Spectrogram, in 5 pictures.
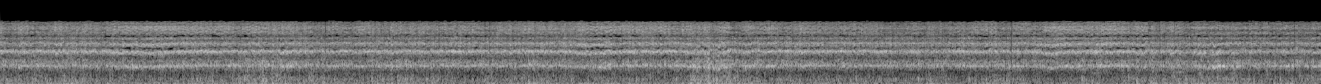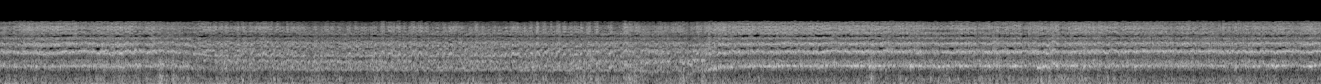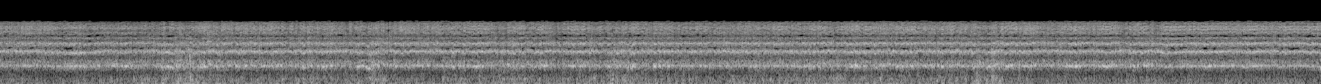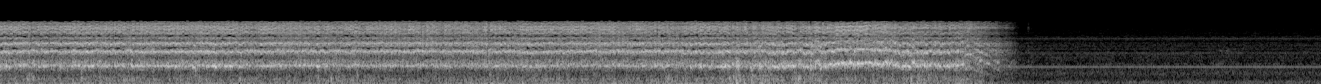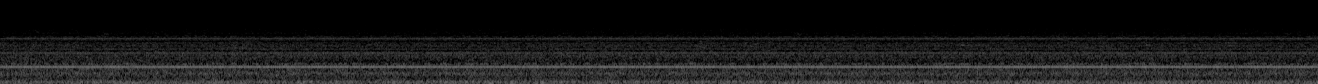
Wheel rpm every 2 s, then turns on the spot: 230, 230, 230, 230, 230, 230, 230, 210, 160, 160, 200, 230, 240, 230, 240, 240, 230, 230, 230, 230, 230, 230, 230, 230, 200, 0, 0, 0, 0, 0, 0, 0, 0.
none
